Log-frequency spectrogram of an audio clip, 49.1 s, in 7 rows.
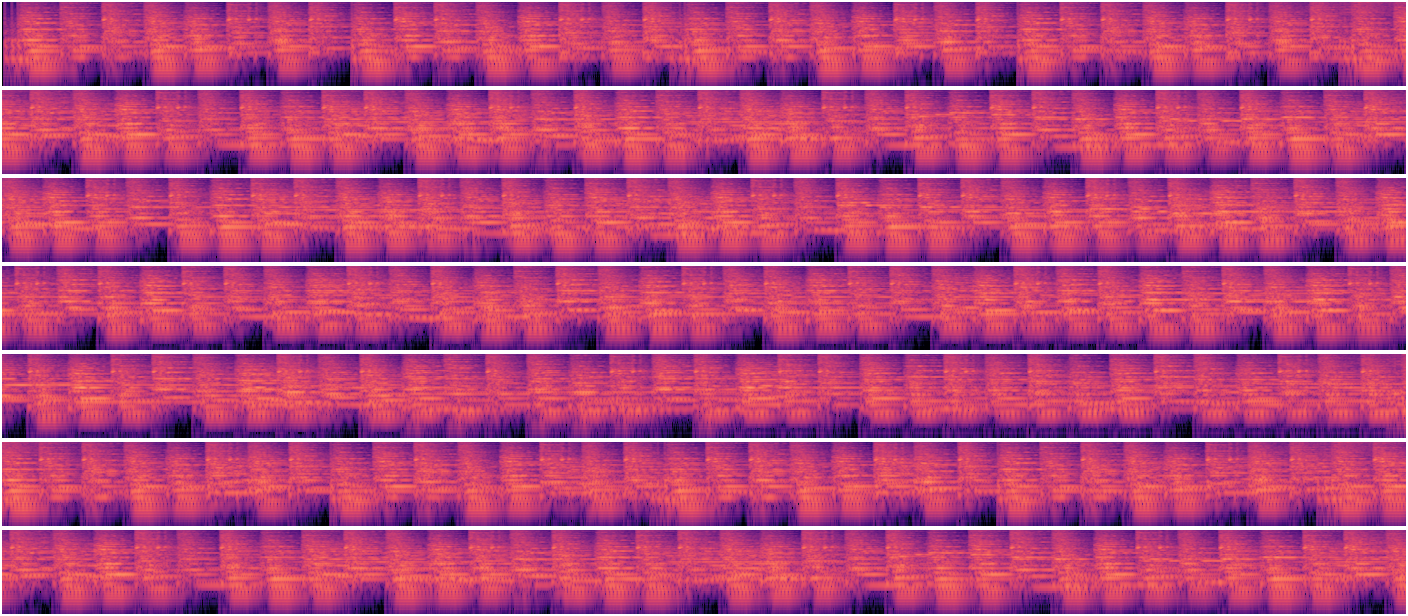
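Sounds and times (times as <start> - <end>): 
upbeat battle music: 0.0 - 49.1.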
